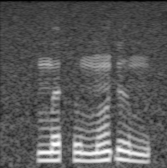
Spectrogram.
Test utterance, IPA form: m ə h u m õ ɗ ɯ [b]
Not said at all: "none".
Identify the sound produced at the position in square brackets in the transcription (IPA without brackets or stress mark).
m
